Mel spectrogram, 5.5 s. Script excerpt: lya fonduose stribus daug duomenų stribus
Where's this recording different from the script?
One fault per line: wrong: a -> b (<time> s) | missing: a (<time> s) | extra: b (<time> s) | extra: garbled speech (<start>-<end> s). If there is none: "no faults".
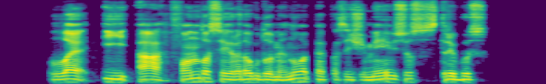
wrong: stribus -> yra (2.3 s)
extra: apie pasižymėjusius (3.1 s)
